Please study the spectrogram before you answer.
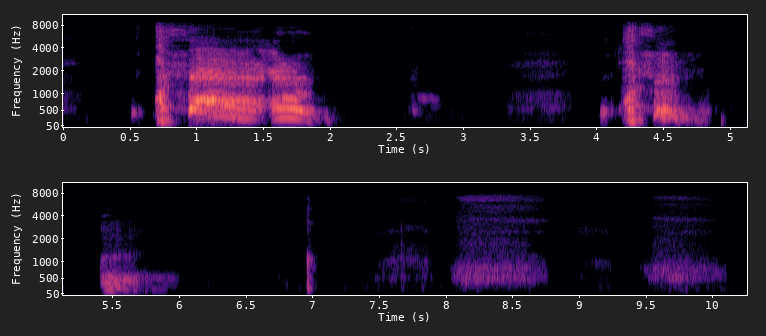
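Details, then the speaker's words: During lower-lobe chest therapy for cystic fibrosis, harsh wet coughing bouts followed by noisy breaths as mucus is cleared; productive cough during airway clearance. "I would keep going and coughing so I cleared out as many of those I could just trying to get stuff out"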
